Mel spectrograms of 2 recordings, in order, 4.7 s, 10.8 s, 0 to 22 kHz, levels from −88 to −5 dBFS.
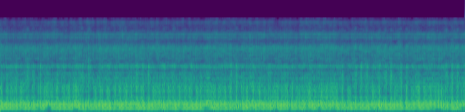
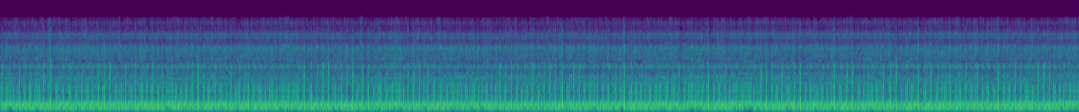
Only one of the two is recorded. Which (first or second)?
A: second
